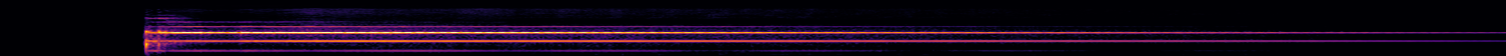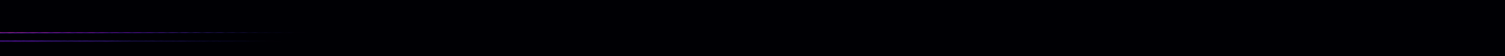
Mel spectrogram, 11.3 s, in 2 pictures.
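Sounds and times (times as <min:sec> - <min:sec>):
soft meditation bell: 0:00.5 - 0:07.0.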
